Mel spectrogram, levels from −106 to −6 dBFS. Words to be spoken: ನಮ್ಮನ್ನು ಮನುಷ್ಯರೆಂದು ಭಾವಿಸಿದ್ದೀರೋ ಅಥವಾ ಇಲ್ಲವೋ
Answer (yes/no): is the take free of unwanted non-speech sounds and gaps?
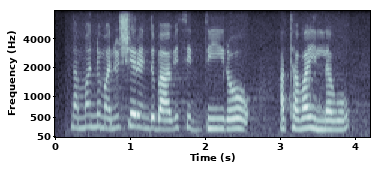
yes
